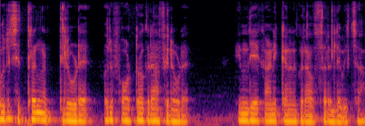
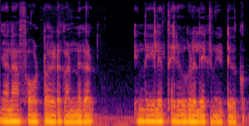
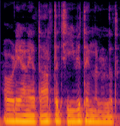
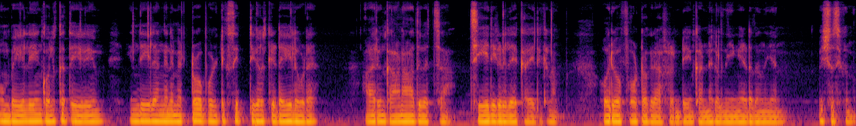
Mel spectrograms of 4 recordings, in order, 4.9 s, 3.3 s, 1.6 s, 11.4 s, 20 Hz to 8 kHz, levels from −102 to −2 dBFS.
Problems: low volume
